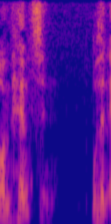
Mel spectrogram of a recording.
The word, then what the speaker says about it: Renson: Now, Henson, she specifies it's pronounced Henson. It's spelled R-E-N-S-O-N. To me, that's Renson.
